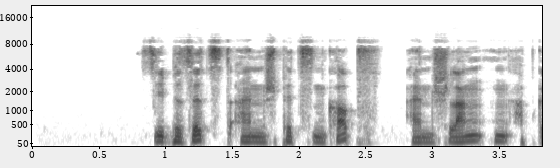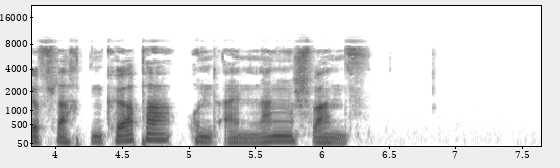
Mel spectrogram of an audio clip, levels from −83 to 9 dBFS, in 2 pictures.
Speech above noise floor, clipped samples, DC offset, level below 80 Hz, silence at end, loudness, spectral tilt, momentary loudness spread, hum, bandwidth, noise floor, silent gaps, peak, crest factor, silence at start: 54 dB; under 0.1%; under 0.1%; -46 dBFS; 1.3 s; -20 LUFS; -3 dB/octave; 11 LU; none; 10.5 kHz; -75 dBFS; none; 0 dBFS; 22 dB; 0.8 s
